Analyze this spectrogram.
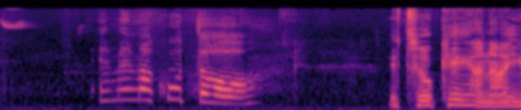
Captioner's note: speaks in Spanish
